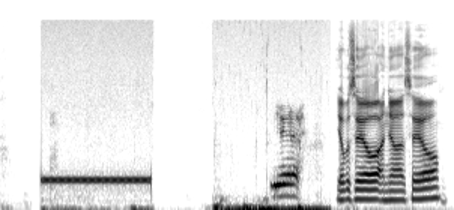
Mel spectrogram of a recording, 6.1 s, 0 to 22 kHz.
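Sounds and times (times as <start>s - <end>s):
steady telephone tone as a call connects: 0.6s - 2.0s
speech: 3.6s - 6.0s.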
